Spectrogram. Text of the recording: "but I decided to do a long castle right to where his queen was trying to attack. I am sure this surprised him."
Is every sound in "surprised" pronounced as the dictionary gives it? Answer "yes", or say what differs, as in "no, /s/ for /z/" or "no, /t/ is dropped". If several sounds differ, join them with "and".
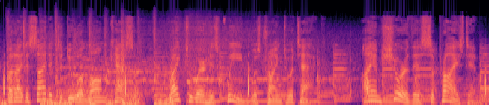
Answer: yes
